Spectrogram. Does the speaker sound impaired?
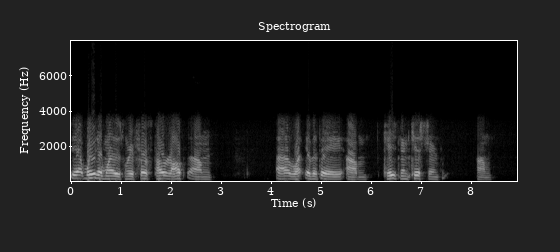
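Yes: cerebellar ataxia; gets around with walker, team helps up and down stairs.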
